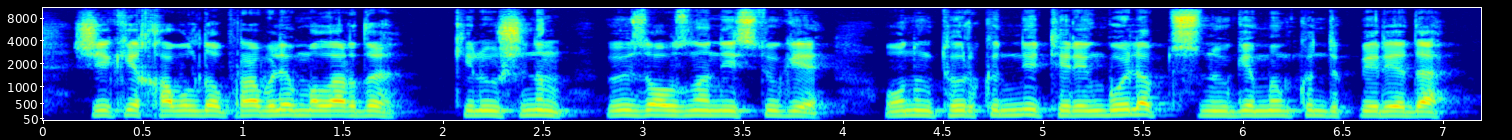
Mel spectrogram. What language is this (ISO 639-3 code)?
kaz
